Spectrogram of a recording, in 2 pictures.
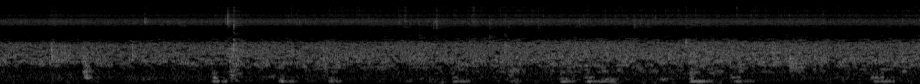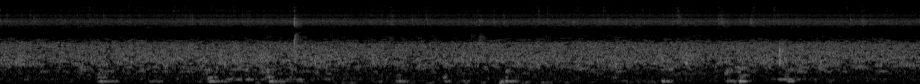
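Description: Heavy rain falling steadily, a constant even hiss of downpour, with a couple of sharp ticks of drops striking something close by.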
